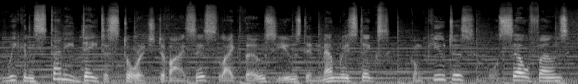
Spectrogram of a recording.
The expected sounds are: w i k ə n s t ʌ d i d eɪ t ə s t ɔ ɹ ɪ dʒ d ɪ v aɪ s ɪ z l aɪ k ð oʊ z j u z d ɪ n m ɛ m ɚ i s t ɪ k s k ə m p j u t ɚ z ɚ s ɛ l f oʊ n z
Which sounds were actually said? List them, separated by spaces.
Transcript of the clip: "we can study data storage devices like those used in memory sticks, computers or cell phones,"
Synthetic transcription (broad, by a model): w i k ə n s t ʌ d i d eɪ t ə s t ɔ ɹ ɪ dʒ d ɪ v aɪ s ɪ z l aɪ k ð oʊ z j u z d ɪ n m ɛ m ɚ i s t ɪ k s k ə m p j u t ɚ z ɚ s ɛ l f oʊ n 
